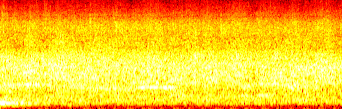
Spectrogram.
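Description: A church audience applauds the name of Jesus in a steady, dense wash of clapping that holds at an even, fairly loud level for the whole stretch, with no voices standing out above it.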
